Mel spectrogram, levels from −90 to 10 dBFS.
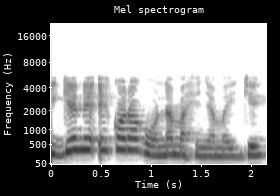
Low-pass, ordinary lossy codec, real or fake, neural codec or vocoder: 5.4 kHz; none; real; none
